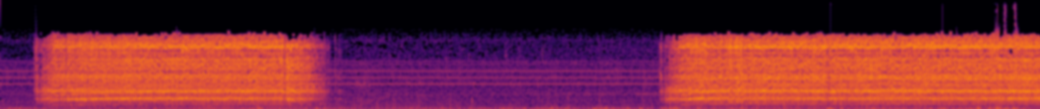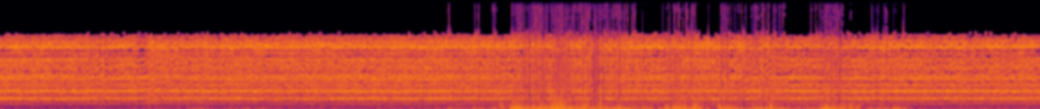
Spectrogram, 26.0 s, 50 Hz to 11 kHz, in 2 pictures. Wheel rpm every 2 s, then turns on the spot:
80, 140, 0, 0, 110, 160, 160, 160, 160, 160, 160, 160, 160.
none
